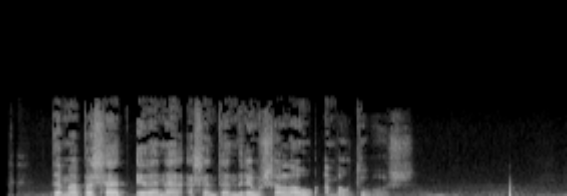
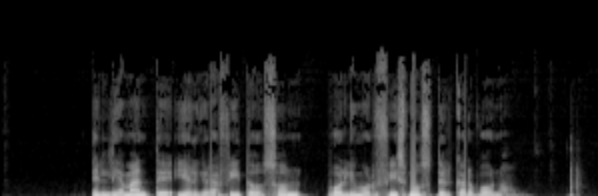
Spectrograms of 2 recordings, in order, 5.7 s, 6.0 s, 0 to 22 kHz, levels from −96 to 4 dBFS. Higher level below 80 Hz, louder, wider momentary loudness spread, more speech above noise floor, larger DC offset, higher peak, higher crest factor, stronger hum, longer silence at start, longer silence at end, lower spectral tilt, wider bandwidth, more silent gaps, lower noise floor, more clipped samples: second, -72 dBFS vs -46 dBFS; second, -28 LUFS vs -24 LUFS; first, 16 LU vs 7 LU; second, 32 dB vs 60 dB; neither; about the same, -10 dBFS vs -8 dBFS; about the same, 20 dB vs 16 dB; neither; second, 0.55 s vs 0.95 s; first, 0.55 s vs 0.25 s; second, -4 dB/octave vs -7.5 dB/octave; second, 11.5 kHz vs 15.5 kHz; neither; second, -60 dBFS vs -82 dBFS; neither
